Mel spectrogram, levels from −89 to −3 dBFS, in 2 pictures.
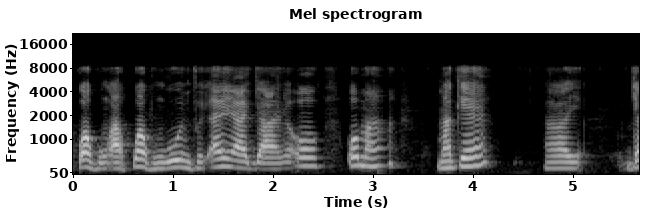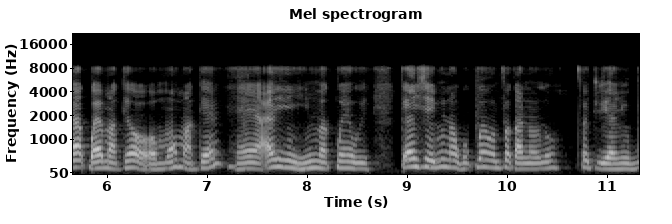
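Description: At 3.05 s a short stall from a late packet holds the speech for about 97 ms. The buffer ran dry. The last sound stretches, then resumes with nothing lost.

From 8.47 to 9.91 s, just before "fè kȧ", a jitter buffer speed-up runs the speech at 107%. Pitch stays level. Removing about a tenth of a second makes it sound hurried.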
